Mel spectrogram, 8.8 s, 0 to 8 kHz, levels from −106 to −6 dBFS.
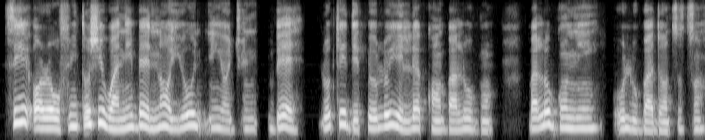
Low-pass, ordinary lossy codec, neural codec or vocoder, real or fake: none; none; codec, 16 kHz, 4 kbps, FunCodec, trained on Chinese and English, 50 frames a second; fake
